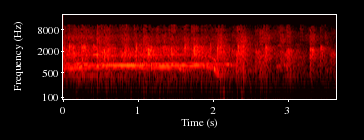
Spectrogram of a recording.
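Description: A room full of people applauds with dense, steady clapping that slowly thins out, a long high whistle-like tone riding over the first couple of seconds.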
